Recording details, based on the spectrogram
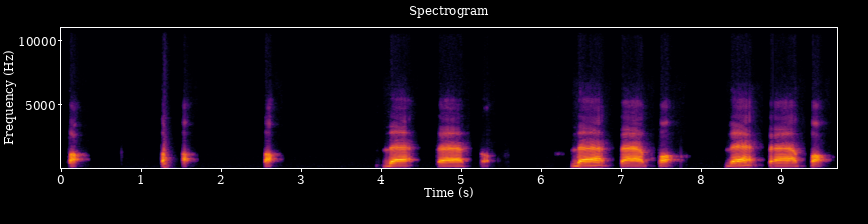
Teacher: പറയേണ്ടത് ഫിത്തർ താ ഹിത്ത ഹിത്ത ഹിത്ത നാവിൻറെ തലയും മേലെ മുൻപല്ലിന്റെ മുരടും നാവിൻറെ തല മേലെ മുൻപല്ലിന്റെ മുരട് ഭാഗം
